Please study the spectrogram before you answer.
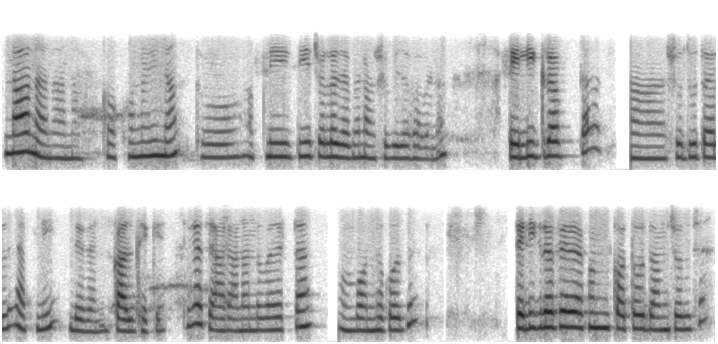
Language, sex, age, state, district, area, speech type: Bengali, female, 30-45, West Bengal, North 24 Parganas, rural, conversation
